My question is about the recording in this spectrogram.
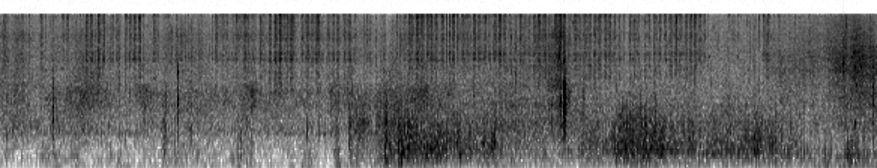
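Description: Dog sled running along a snowy trail: a steady hiss of the runners over the snow with scattered knocks from the sled, swelling louder twice in the second half.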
